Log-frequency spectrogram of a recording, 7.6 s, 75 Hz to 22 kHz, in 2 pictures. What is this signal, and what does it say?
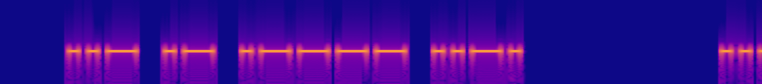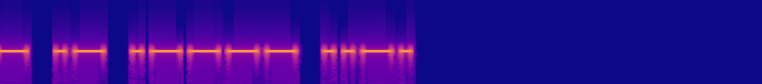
Morse code, heard as a keyed tone, about 25 wpm, 700 Hz. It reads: UA1F UA1F
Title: DXCC-100 Call Signs - 4 Characters - Repeated 2x - 25wpm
